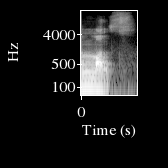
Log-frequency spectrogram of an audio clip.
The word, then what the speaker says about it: month: month a little bit difficult to pronounce a month a month your tongue has to come out a little bit a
